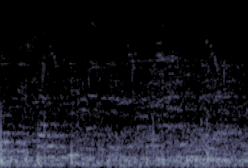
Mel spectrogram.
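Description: Faint voices of people talking, with footsteps on stone paving.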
